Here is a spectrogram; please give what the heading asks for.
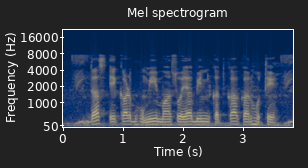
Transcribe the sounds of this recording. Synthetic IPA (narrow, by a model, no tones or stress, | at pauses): d̪əseːkəɽbʱuːmiːmãːsoːjaːbɪnkət̪kaːkənɦoːt̪ʰeː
